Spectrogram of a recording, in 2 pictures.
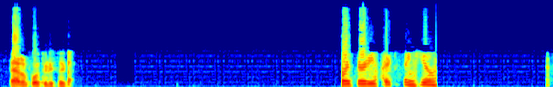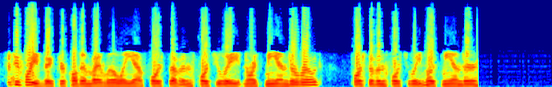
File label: scanner audio trunk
